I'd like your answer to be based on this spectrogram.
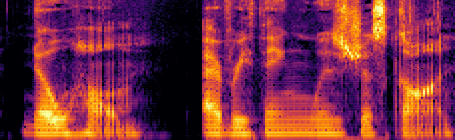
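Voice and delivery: ordinary talk

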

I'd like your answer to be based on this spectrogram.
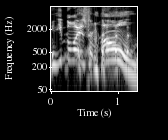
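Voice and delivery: raspy, high, loud voice. Telling how you went up to Rooker and said Roll Tide, give his reply in a raspy Rooker voice. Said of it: "his lovely raspy voice".

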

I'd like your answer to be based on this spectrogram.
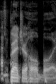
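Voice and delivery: deep commanding voice. Trying out a filthy dominant line in conversation, a bit Sam Elliott-like voice. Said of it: "That one had a little bit of".

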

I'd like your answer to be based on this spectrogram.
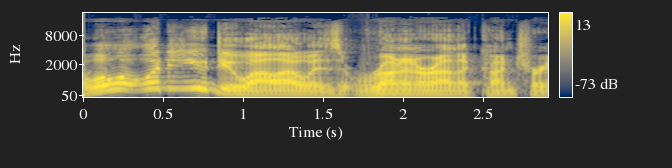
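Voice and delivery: usual speaking voice

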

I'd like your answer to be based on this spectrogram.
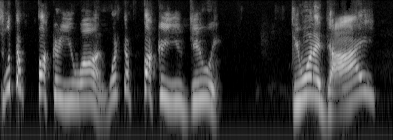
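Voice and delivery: play-acted restrained, contained, mild yelling. Retelling how a man hovered over him after he fell, yelling at him. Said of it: "John Doe yelling at you like that".

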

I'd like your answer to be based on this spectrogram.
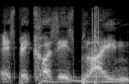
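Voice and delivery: put-on loud Glaswegian accent. Retelling how an assistant told off a woman, the speaker does Jane's Glaswegian accent. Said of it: "in her Glaswegian accent".

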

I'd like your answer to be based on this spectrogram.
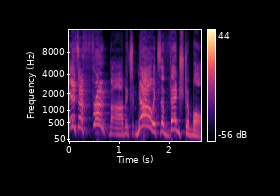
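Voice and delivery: high, mock squabbling voices.

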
